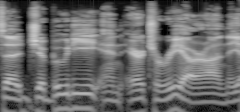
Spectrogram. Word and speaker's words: Djibouti: on the border of Djibouti. I guess the G is silent. Yeah, the D is silent. I guess Djibouti and Eria are the two countries there in northeastern Africa.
